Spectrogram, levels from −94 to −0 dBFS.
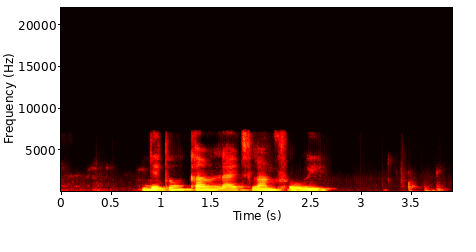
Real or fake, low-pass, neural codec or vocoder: fake; 7.2 kHz; codec, 16 kHz, 2 kbps, X-Codec, HuBERT features, trained on general audio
